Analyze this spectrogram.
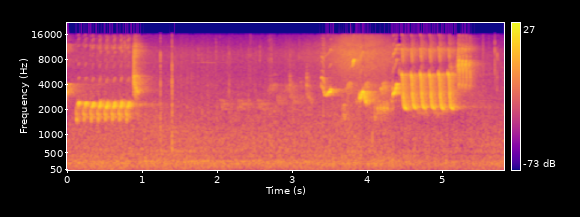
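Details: Thrush nightingale at night, 17 May 2023, opening with a rapid string of rattling chuck notes, falling silent, then resuming with squeezed whistles and a fast repeated buzzy rattle.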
